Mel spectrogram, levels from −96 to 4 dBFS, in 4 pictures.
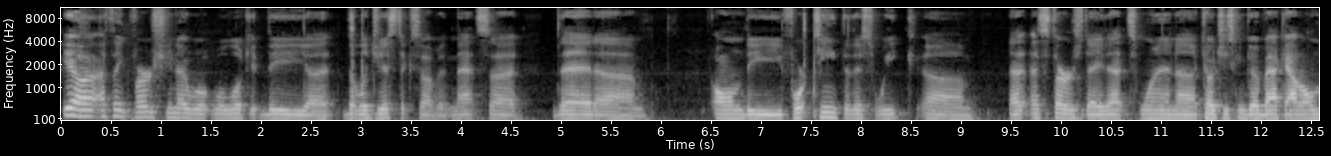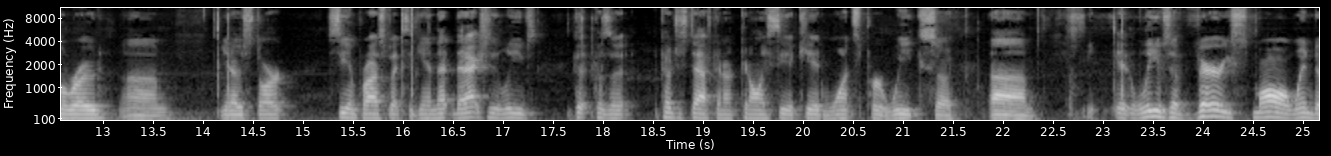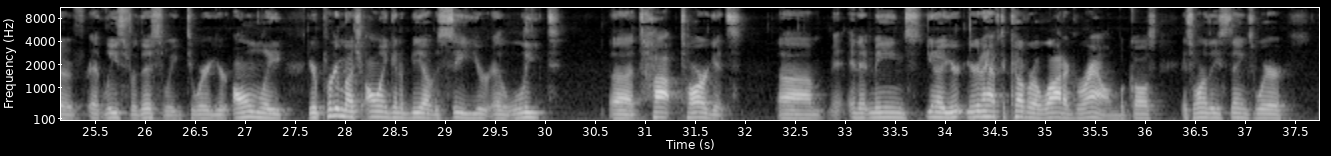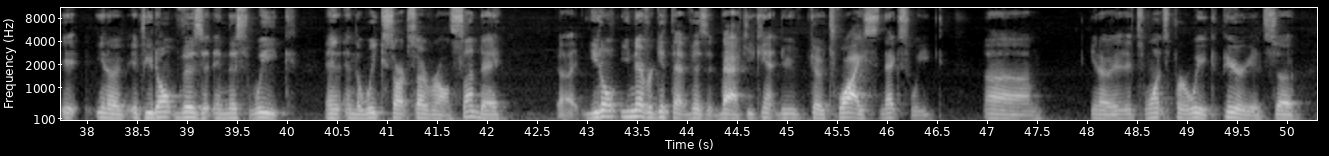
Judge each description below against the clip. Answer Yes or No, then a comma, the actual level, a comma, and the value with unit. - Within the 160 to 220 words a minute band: Yes, average, 195 wpm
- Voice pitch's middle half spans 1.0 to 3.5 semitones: Yes, average, 3.1 semitones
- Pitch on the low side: Yes, low, 120 Hz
